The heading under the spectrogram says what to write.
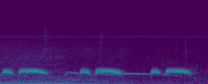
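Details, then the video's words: A turtle dove's low purring song, three couplets of a clipped opening note and a longer warbling coo, repeated about every one and a half seconds and clear above a quiet background. "The melodious sound of turtle doves"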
